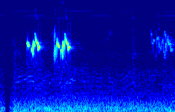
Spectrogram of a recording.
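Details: Young wild sooty-headed bulbul being trained with a decoy bird: two quick rippling, slightly buzzy twittered phrases in close succession, then a softer fainter trill near the end.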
